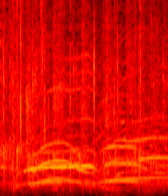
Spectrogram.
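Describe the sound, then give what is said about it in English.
Enthusiastic applause from a crowd, steady and fairly loud throughout, with voices calling out and cheering over the clapping. “Enjoy the enthusiastic applause.”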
